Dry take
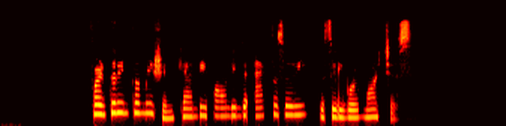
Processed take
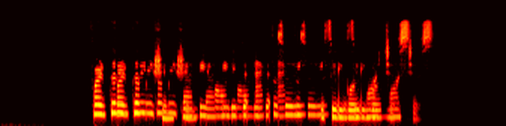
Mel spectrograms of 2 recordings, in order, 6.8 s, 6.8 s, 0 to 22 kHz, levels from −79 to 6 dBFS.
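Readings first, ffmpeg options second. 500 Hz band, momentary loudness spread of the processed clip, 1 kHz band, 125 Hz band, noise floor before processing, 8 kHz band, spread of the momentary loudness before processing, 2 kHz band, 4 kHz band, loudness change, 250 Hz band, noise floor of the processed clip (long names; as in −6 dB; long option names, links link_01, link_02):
+1.5 dB, 9 LU, +1.5 dB, +1.0 dB, below −85 dBFS, +1.0 dB, 9 LU, +1.0 dB, +1.0 dB, +1.0 dB, +1.5 dB, below −85 dBFS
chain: -af "aecho=1:1:302:0.562"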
